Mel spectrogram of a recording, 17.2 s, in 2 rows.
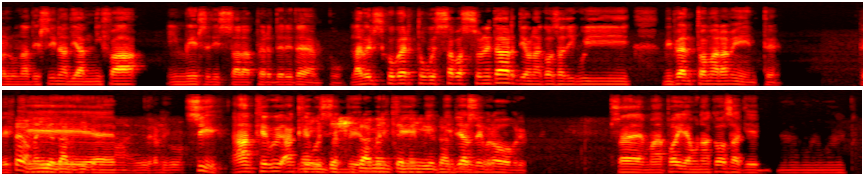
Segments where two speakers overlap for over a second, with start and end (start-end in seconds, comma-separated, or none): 8.7-10.4, 11.5-13.6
